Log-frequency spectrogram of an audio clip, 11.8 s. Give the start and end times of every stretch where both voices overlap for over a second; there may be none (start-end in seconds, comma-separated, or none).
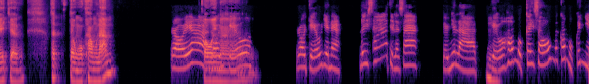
none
